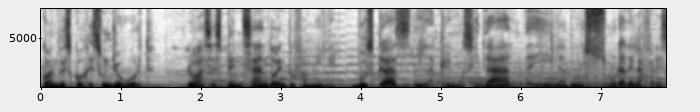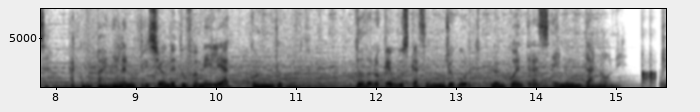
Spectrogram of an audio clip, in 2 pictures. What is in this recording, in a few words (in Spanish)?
neutro, espanol neutro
